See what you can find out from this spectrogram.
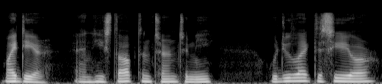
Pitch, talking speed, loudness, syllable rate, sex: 130 Hz, 235 wpm, -18 LUFS, 5.7 syllables/s, male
